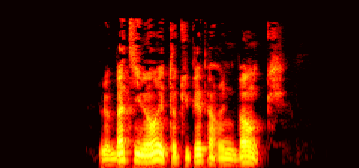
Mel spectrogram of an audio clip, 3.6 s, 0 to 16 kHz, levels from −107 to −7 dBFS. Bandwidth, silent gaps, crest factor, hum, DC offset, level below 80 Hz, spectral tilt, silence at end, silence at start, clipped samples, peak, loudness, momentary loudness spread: 11.5 kHz; none; 22 dB; none; under 0.1%; -58 dBFS; -6.5 dB/octave; 0.8 s; 1 s; under 0.1%; -8 dBFS; -28 LUFS; 12 LU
